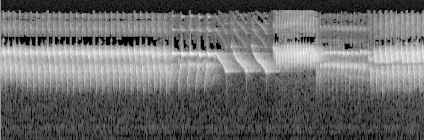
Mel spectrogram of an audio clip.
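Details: A canary sings a long rapid rolling trill, then a few quick falling notes and a bright buzzy phrase, ending in another fast pulsing trill; high-pitched throughout with a clean background.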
